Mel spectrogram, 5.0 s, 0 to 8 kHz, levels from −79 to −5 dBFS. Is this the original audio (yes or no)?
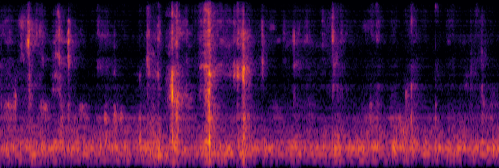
no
